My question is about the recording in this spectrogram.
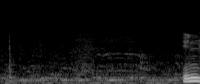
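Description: Faint steady hum of room tone, then a man's voice clearly dictating the word "injury", drawn out, near the end.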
